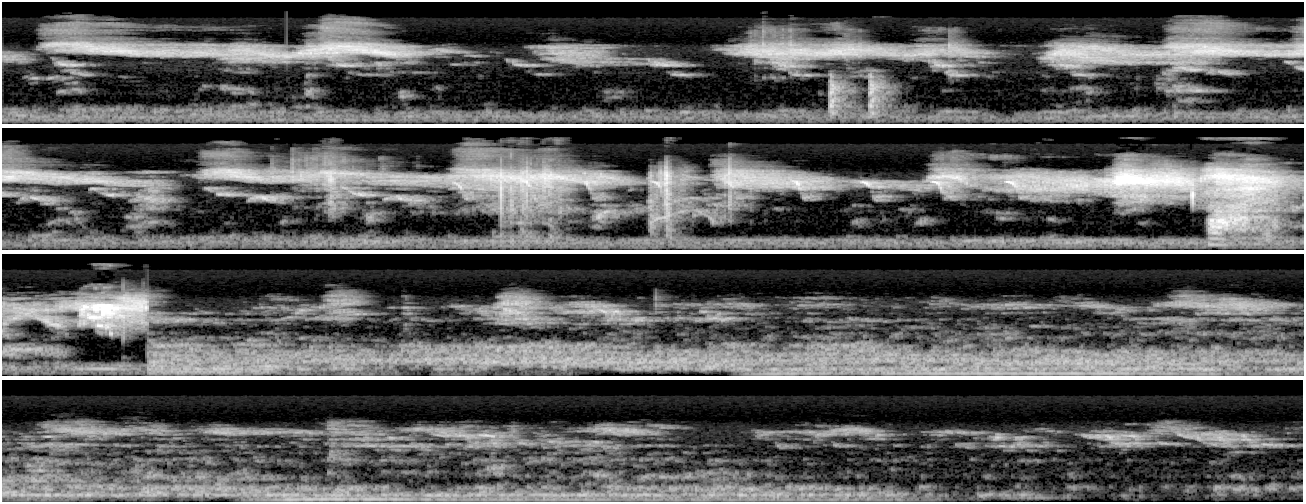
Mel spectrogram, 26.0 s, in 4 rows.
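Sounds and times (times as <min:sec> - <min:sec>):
birds chirping: 0:00.0 - 0:26.0
low background rumble: 0:13.0 - 0:25.8.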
